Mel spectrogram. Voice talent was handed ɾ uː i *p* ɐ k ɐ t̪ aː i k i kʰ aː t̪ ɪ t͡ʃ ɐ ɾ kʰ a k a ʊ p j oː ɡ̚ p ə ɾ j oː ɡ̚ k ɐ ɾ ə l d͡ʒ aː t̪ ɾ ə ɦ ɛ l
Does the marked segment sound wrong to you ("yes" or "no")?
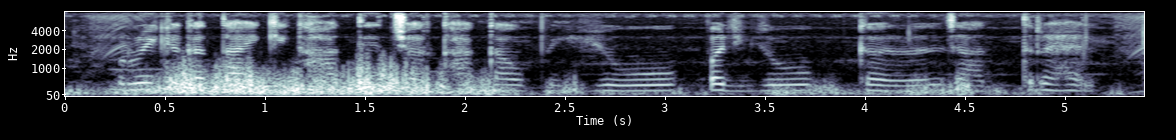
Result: yes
